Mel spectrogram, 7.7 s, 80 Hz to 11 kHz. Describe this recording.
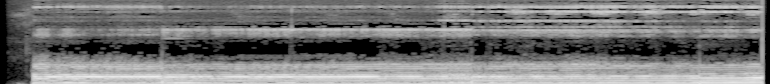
Deep voice 01
Recorded a monks chanting myself and edited on audition
Buddha, Buddhism, chant, Deep, mantra, meditation, monastery, monk, monks, Singing, Thorat, Voice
